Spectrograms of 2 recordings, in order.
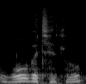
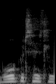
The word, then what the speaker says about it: Warlburltittle: Walter Wilbur Williker Warburtittle, and Warburtittle is spelt WARLBURLTITTLE. I did ask. Apparently 2 of the L's are silent.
